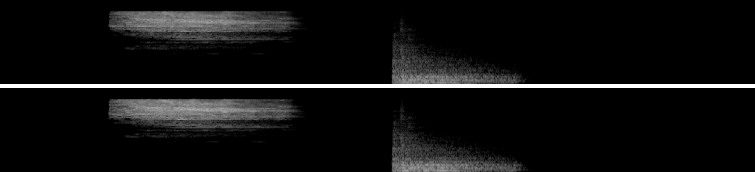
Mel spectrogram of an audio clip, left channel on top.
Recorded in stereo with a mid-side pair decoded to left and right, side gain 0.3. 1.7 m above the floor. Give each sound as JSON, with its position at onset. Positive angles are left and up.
{"t": 1.1, "sound": "a chime", "azimuth_deg": -55, "distance_m": 0.5}
{"t": 3.9, "sound": "an explosion", "azimuth_deg": -10, "distance_m": 0.7}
